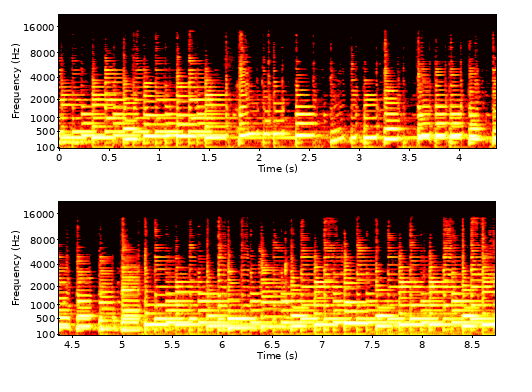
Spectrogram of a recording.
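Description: Nylon-string classical guitar fingerpicked with the thumb and first three fingers (p-i-m-a), a quick rolling stream of single plucked notes in a highlife-style groove.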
